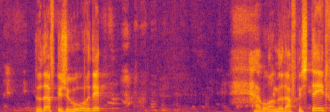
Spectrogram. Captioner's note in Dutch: het gelach van spanning verhoogt in het publiek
